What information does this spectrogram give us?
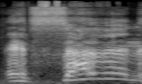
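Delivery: high, slow teasing yell; playful shout. Pretend. Playful countdown shouting at friend.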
